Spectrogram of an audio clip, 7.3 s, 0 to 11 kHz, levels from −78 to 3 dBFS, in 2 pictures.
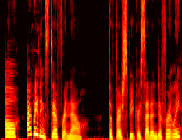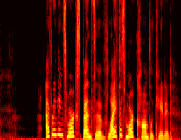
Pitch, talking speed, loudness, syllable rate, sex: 270 Hz, 130 wpm, -19 LUFS, 6.8 syllables/s, female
